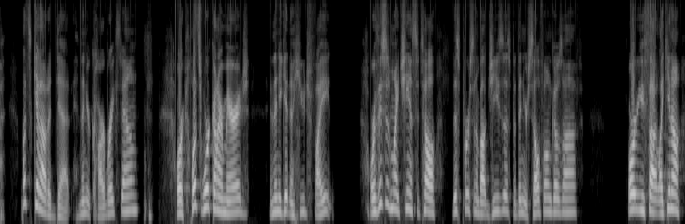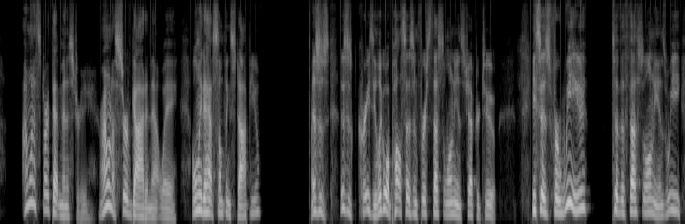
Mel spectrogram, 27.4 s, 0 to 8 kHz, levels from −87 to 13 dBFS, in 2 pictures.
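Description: Resampler restarted on every block, throughout: each 50 ms block was converted alone, so edge errors tick at 20 Hz, a buzz only while speech plays.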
